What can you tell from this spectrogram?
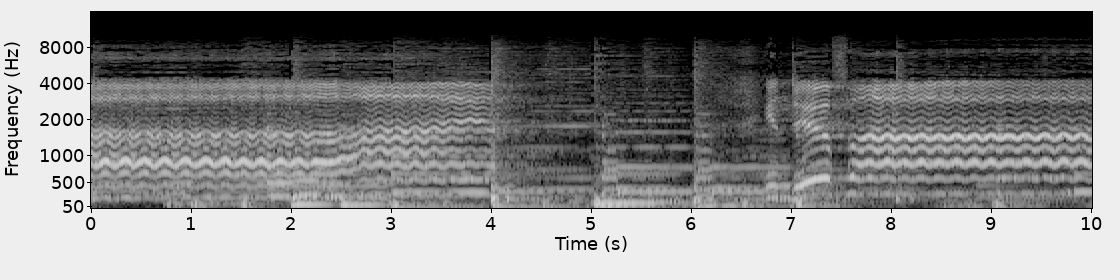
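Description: A woman's singing voice holding long notes with wide, even vibrato over a live band with bass. The first note sustains for about three seconds. A second note swoops upward about seven seconds in and holds to the end.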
